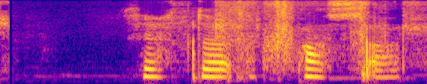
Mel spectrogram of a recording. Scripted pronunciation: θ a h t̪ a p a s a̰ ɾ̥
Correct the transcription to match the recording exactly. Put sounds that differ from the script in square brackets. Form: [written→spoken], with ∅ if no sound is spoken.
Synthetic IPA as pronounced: θ [a→ɛ] h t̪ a [p→pʰ] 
